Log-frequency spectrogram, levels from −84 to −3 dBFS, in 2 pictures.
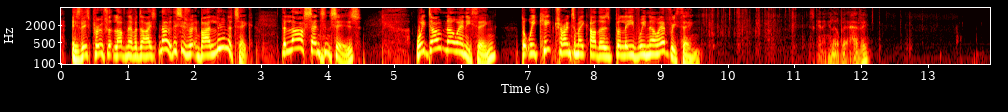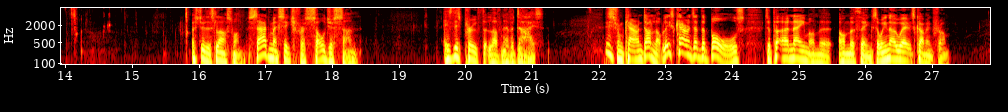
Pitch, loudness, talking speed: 150 Hz, -20 LUFS, 180 wpm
